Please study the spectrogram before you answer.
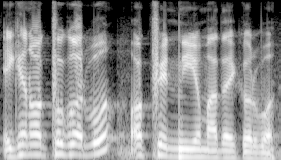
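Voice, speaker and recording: A man teaching a Quran recitation lesson, spelling out each letter and then chanting the verse with long drawn-out vowels. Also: a little high, lo-fi sound.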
